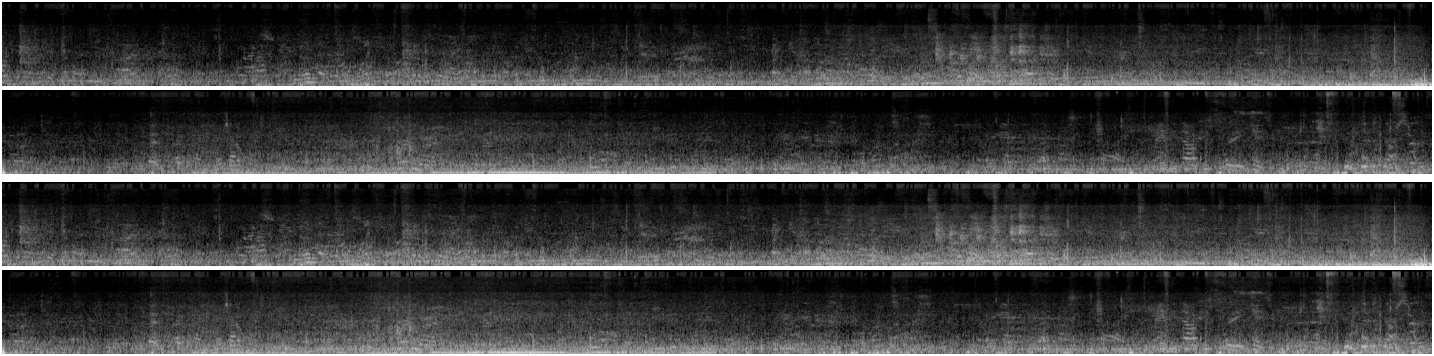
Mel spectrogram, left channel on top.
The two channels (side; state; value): left; quieter; 3.2 dB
